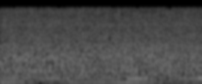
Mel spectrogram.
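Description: Steady rain falls in a forest, a dense even hiss with a low continuous tone beneath, constant and unbroken with no voices.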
